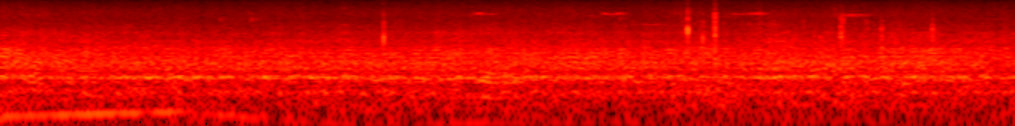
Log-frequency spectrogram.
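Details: Small bees foraging pollen and carrying it back to the hive: a steady, dense buzzing hum with a low drone band, sustained throughout, with a few faint clicks and ticks above.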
